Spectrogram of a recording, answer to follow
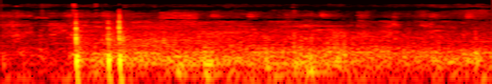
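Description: Phone microphone being handled and rubbed against a shirt: two sharp knocks a little under half a second in, then steady rustling and scraping of fabric over the microphone.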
